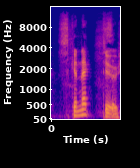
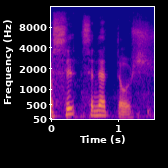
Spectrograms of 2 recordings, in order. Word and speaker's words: Synecdoche: Schenectady. Yeah, that's how I would pronounce it. Something like that. Schenectady. No, Synecdoche.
